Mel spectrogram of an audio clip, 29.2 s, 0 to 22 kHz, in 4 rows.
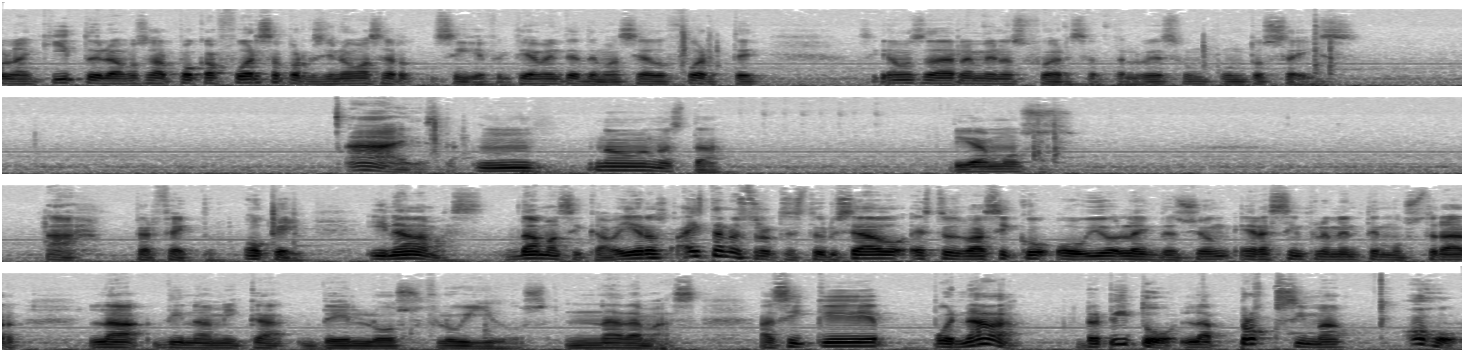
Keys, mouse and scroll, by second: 1.0 F12, 4.6 Escape, 6.1 click, 7.8 F12, 10.7 Escape, 12.2 click, 13.8 F12, 17.2 Escape.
